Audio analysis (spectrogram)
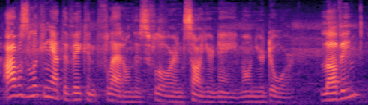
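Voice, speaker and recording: A woman's voice: extremely low pitch, very animated, normal speed, sharp tone, slight background noise, full character voice. An actress playing a tired, numb, poor mother, wary and protective, with blunt questioning, in an audio drama. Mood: weary, guarded. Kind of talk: scripted audio drama acting.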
